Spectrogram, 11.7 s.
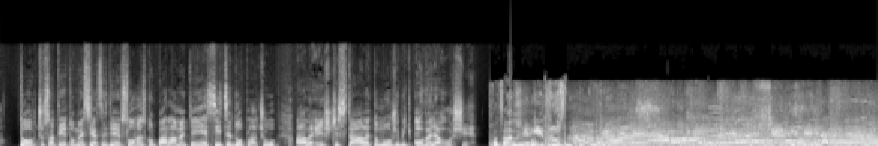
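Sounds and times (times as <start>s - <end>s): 
speech: 0.3s - 9.9s
heated crowd shouting in parliament: 7.0s - 11.6s.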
